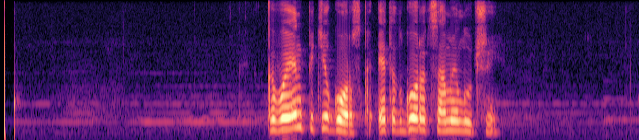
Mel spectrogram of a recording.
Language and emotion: Russian, neutral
